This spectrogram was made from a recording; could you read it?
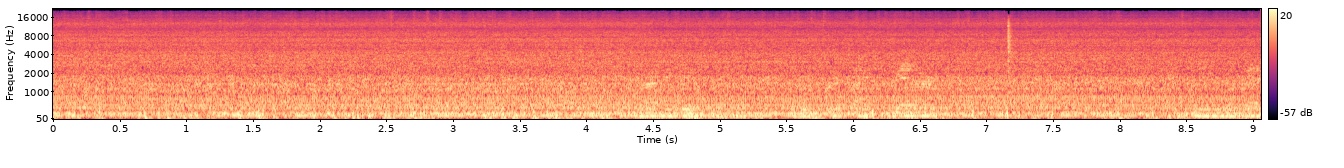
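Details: Suburban propane furnace, after a fix for not coming on, firing with a blue flame: even, steady blower hum with a soft burner rush underneath, no rattles, surging or clicking; the furnace runs normally.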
